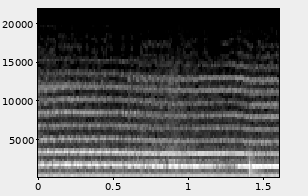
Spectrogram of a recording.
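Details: Aiwa TPR-910 stereo cassette recorder boombox: steady, piercing electronic whistle over a faint low hum, no program sound from tape or radio; tape motor runs but spindles don't turn; whine from audio output, cause unknown.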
